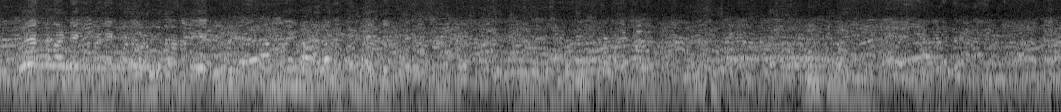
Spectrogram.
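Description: Many women wailing and crying aloud at once in mourning, their overlapping voices rising and falling without letup.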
